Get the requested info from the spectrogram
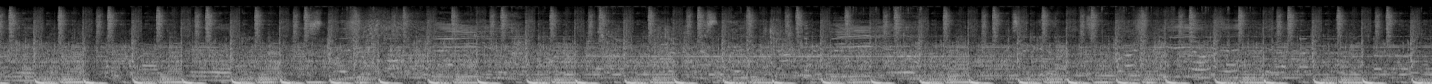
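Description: Electronic dance music with a steady, even beat and a strong bass pulse, playing for a runway walk.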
